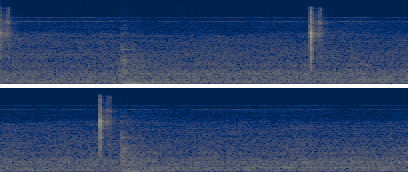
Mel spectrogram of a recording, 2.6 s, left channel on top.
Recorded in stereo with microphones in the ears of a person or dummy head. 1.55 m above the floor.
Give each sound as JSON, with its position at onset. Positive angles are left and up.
{"t": 0.8, "sound": "a thud", "side_deg": -40, "distance_m": 3.5}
